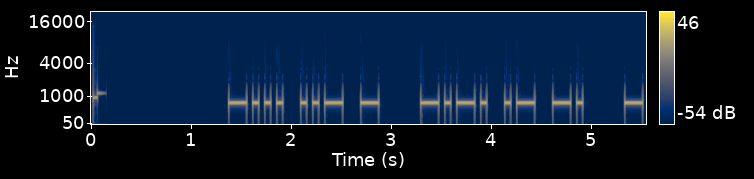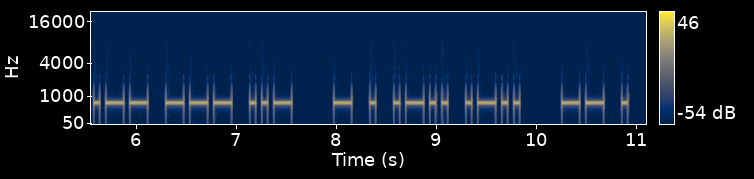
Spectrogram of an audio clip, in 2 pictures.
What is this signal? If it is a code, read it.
Morse code, heard as a keyed tone, about 20 wpm, 700 Hz. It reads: BUT CAN YOU TELL ME
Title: Sentences from Top 1400 Words 20wpm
